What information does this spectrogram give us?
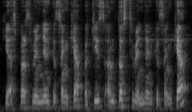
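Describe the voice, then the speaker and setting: Brief: slightly high-voiced man, patient teacher, sounds out each letter slowly. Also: darkish tone. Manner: patient, repeats sounds slowly, checks in with "ठीक है"; addresses viewers as "Babu". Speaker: Hindi grammar teacher. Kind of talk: explanatory lesson.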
